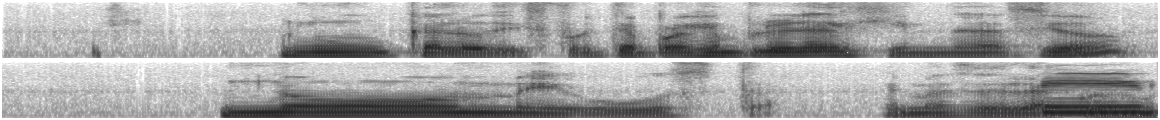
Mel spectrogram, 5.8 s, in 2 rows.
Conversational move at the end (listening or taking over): taking over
